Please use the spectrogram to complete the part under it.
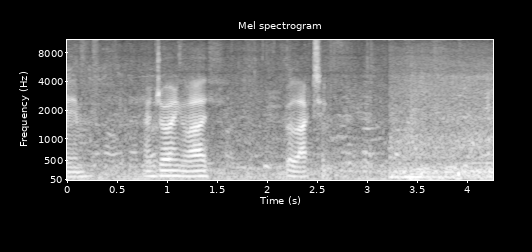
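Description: Voices of a crowd murmur nearby outdoors.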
